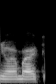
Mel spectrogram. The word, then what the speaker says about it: Yormark: your social media agency social Mystics if I'm pronouncing it right you got it yeah so my name is your America I'm a owner and founder of socialistic so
